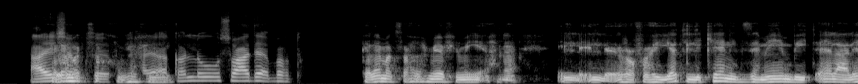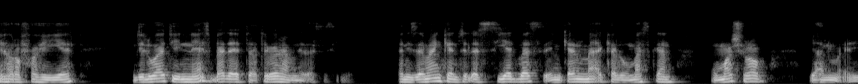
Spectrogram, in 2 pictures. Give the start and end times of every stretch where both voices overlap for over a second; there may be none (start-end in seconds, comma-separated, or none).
0.5-1.8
